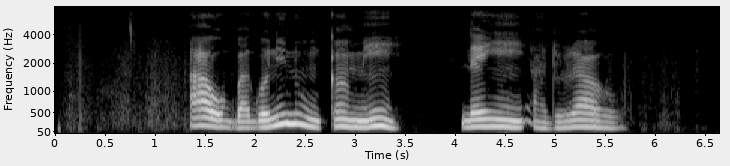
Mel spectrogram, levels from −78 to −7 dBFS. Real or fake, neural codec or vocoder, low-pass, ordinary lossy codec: fake; vocoder, 44.1 kHz, 80 mel bands, Vocos; 7.2 kHz; none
